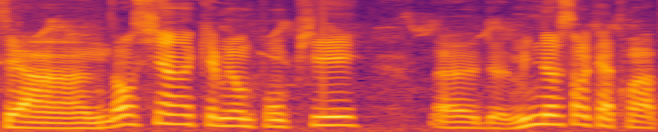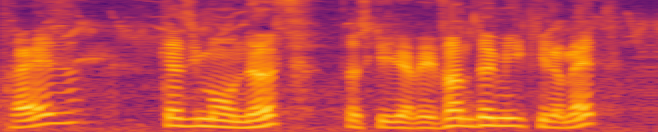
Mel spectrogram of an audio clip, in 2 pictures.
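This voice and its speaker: Noticeable background noise accompanies a man with a fairly high pitch. He speaks at a fairly quick pace with lively intonation. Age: 40s. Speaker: graphic designer, travelling family father. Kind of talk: casual interview.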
